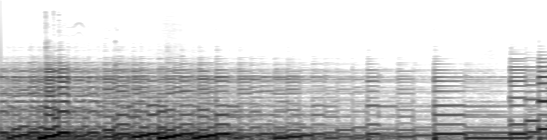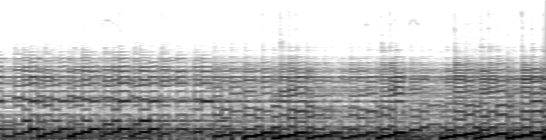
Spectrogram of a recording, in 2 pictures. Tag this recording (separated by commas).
tapping guitar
